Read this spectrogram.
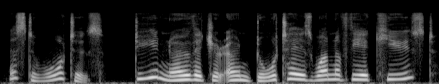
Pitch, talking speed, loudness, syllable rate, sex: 215 Hz, 190 wpm, -16 LUFS, 4.9 syllables/s, female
